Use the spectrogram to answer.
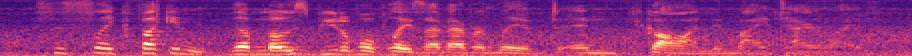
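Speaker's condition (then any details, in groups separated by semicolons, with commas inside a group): No condition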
